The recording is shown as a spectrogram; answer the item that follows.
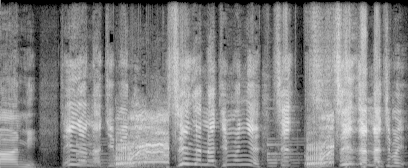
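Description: Voices mixed with music, with two harsh, noisy stretches about a second and about three seconds in.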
